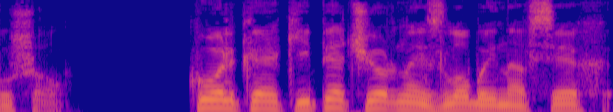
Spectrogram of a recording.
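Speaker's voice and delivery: ordinary delivery, nothing marked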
